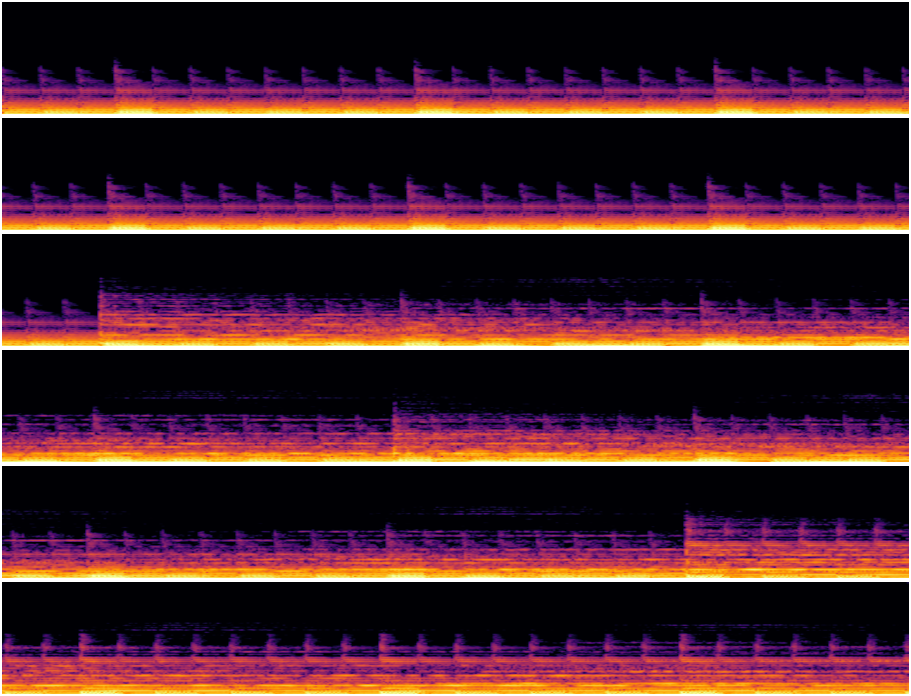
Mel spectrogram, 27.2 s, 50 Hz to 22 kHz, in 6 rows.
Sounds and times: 0.0s Finger Bass 27.2s
0.0s Guitar 27.2s
9.5s Ethereal Pad 27.2s
9.6s Cymbal 27.2s

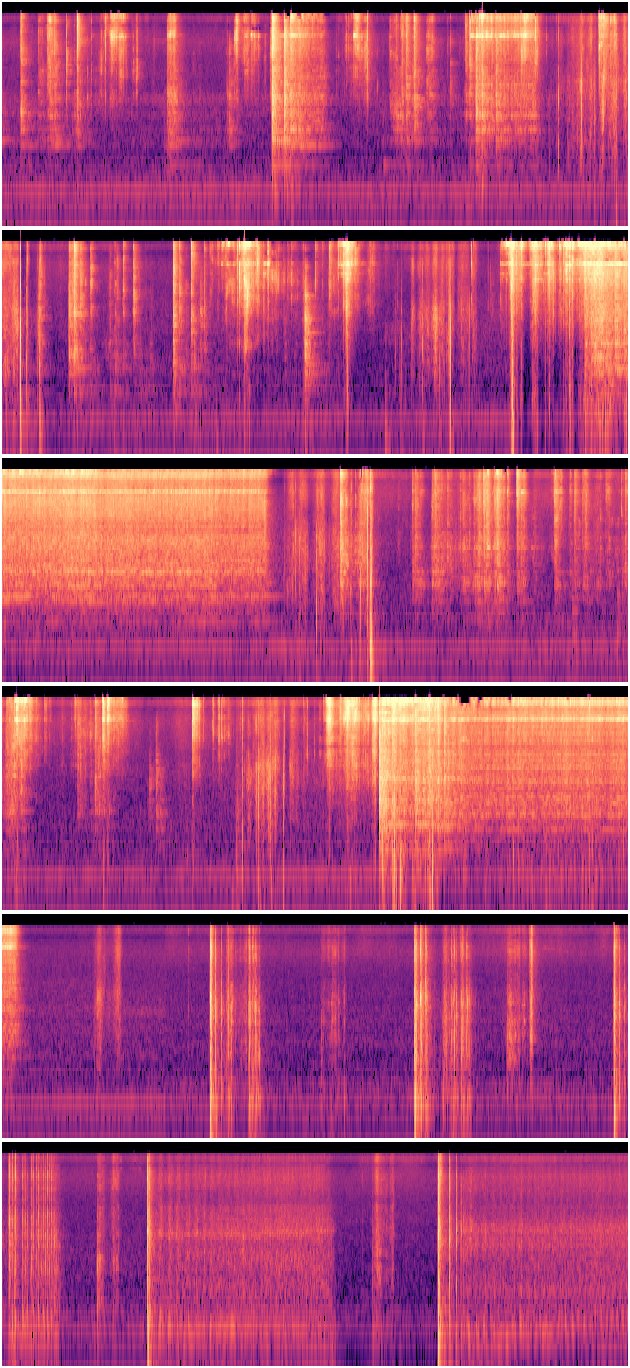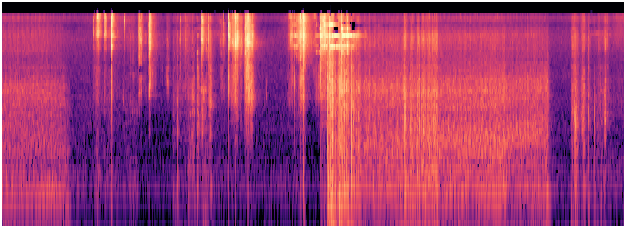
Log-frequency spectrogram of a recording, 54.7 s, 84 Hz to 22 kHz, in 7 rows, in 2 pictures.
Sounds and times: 5.8s d2's (coins) rolling on various surfaces 6.8s
14.1s d2's (coins) rolling on various surfaces 19.1s
27.5s d2's (coins) rolling on various surfaces 31.6s
41.1s d2's (coins) rolling on various surfaces 43.3s
44.7s d2's (coins) rolling on various surfaces 47.8s
50.6s d2's (coins) rolling on various surfaces 53.8s

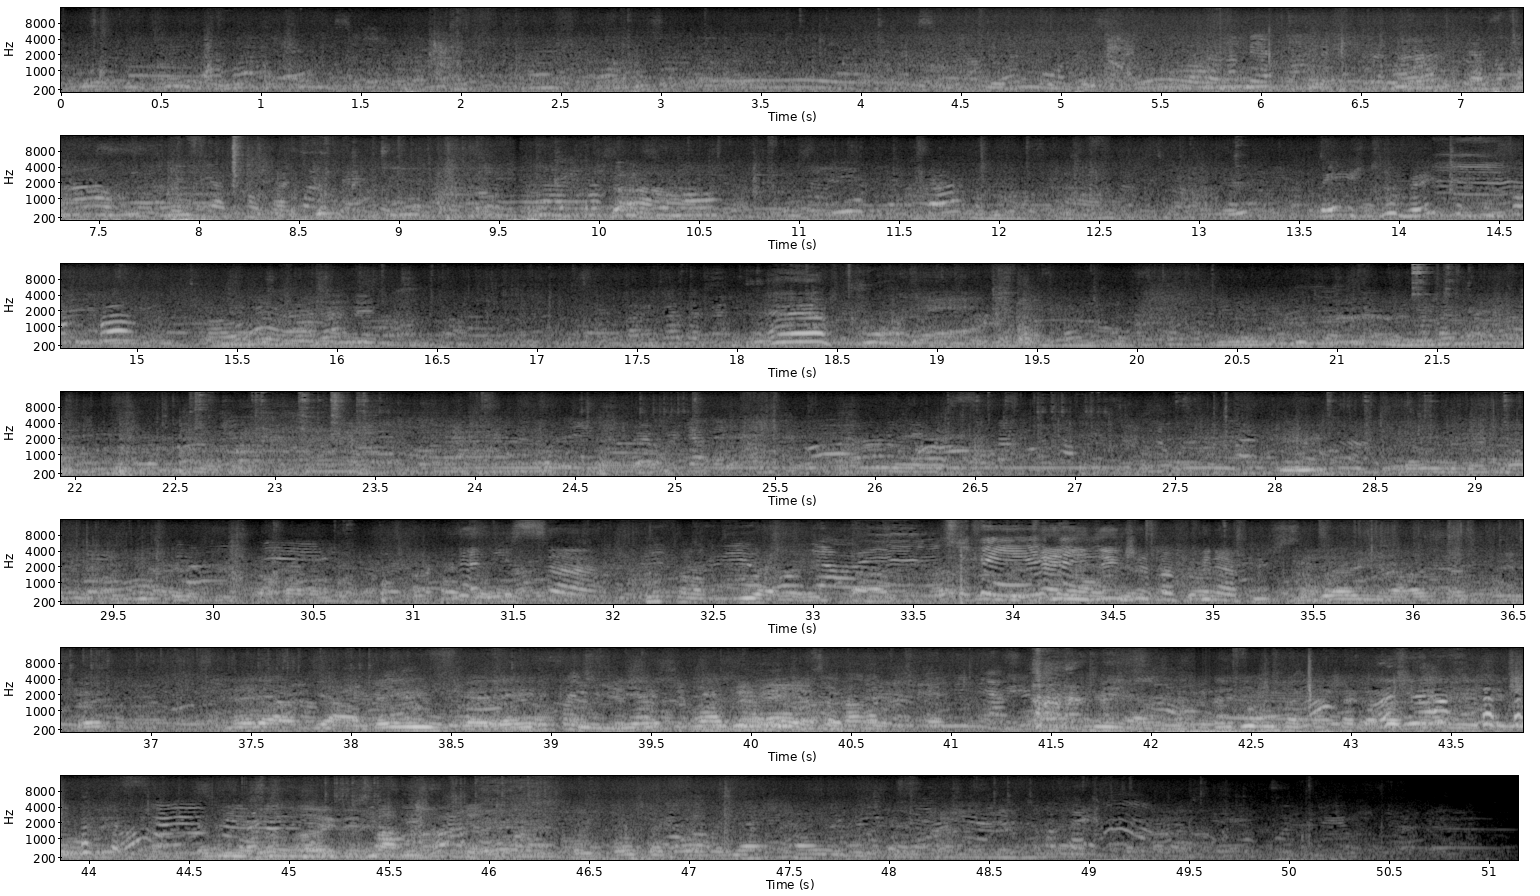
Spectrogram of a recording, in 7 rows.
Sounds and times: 0.0s Voices 50.9s

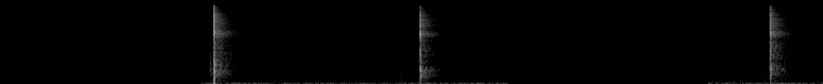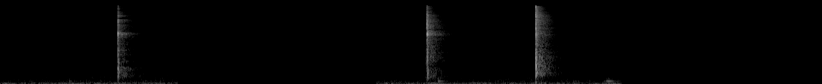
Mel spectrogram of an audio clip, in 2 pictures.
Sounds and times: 2.1s light switch 2.5s
4.1s light switch 4.6s
7.6s light switch 8.1s
9.4s light switch 9.8s
12.4s light switch 12.9s
13.6s light switch 14.0s

